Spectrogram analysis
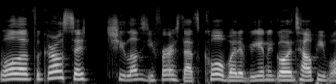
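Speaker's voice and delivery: ordinary delivery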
